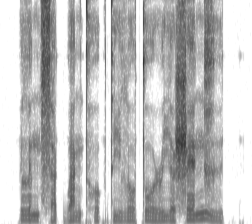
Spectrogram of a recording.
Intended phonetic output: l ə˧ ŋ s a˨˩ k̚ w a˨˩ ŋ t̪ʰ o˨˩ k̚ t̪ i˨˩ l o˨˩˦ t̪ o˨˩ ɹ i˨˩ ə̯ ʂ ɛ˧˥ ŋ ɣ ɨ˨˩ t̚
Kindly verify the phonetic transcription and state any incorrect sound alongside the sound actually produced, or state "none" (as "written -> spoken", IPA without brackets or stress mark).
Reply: none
